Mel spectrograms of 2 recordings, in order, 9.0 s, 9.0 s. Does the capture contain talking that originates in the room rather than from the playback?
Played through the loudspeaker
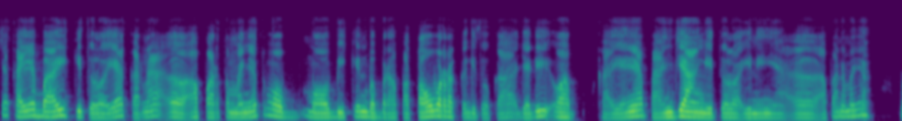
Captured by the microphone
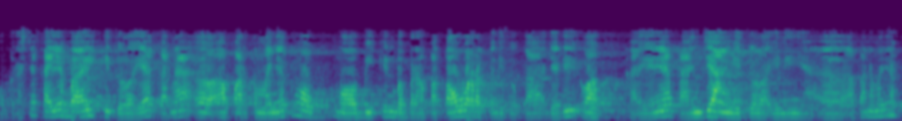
No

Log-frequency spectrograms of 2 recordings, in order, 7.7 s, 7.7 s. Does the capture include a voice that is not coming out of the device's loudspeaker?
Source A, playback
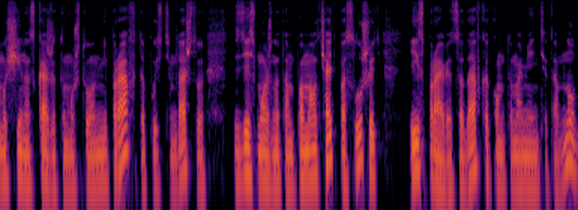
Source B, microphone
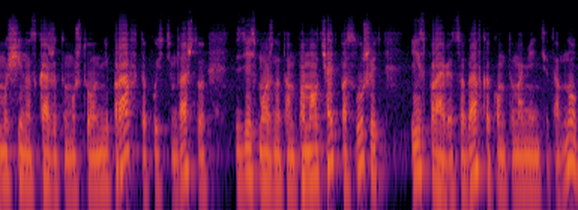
No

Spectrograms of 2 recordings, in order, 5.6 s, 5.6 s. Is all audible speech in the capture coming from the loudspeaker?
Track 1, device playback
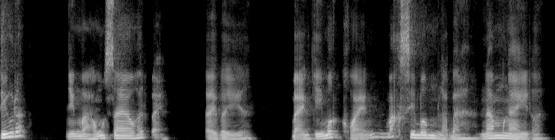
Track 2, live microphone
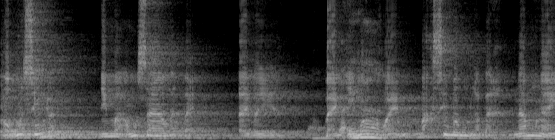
No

